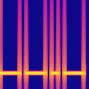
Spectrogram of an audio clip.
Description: Q Morse Code

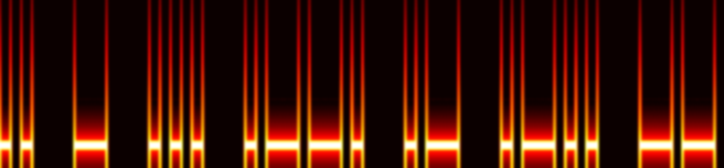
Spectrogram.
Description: ITS PALM Morse Code

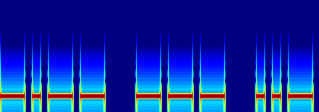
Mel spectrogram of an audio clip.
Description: YOU Morse Code Audio

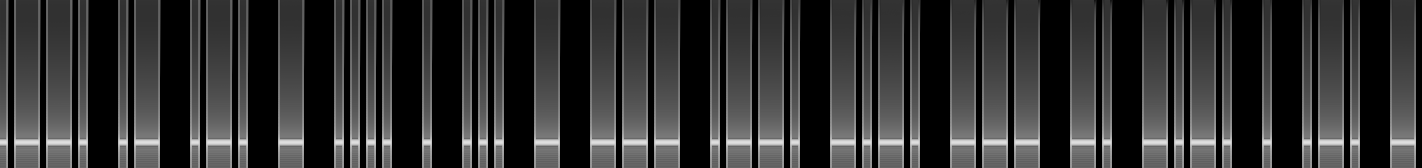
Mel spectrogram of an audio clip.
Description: PAR THE STOP CONCERT Morse Code

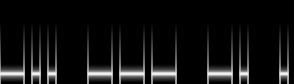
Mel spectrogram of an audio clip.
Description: DONE Morse Code

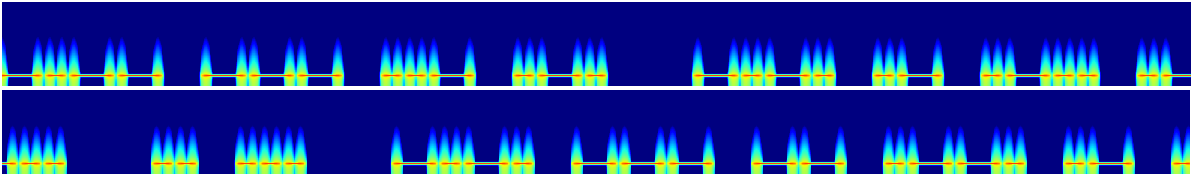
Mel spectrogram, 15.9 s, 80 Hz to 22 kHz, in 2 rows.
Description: Morse Code Audio Speed 15 15

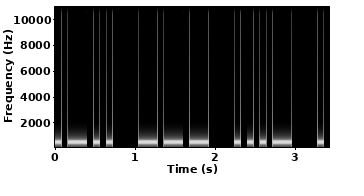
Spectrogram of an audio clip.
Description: LOVE Morse Code

